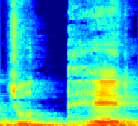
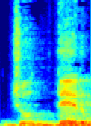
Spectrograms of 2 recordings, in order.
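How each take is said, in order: First: যুদ্ধের with a breathy aspirated dh; careful "juddher", aspirated ending on যুদ্ধের; correct pronunciation. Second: যুদ্ধের with a plain d, as "judder"; unaspirated "-der" ending on যুদ্ধের; wrong pronunciation. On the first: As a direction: push air through the ধ in যুদ্ধের. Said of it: "আপনাকে বলতে হবে". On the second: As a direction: say যুদ্ধের without aspirating the ধ. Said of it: "বললে হবে না". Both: Shown as a demonstration.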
